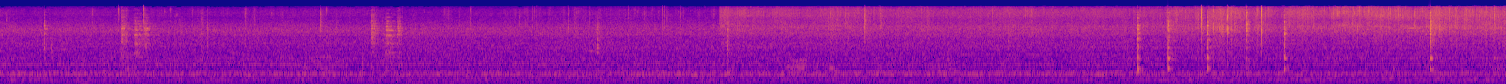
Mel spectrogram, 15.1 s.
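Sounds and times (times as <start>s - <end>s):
eggplant frying in hot oil: 0.0s - 15.0s
metal clicking against pans: 1.2s - 1.6s, 11.4s - 13.0s, 14.2s - 15.0s.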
